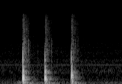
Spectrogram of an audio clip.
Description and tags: me knocking my hand on a book. Recorded and edited in Audacity.
Bizinga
